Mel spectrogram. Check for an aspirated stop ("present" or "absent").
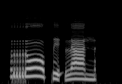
absent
